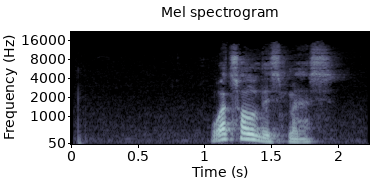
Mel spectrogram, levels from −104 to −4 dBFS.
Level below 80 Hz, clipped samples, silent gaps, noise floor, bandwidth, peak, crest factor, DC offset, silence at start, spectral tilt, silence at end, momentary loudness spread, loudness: -70 dBFS; under 0.1%; none; -73 dBFS; 14.5 kHz; -14 dBFS; 22 dB; under 0.1%; 1.05 s; -5.5 dB/octave; 0.3 s; 17 LU; -33 LUFS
